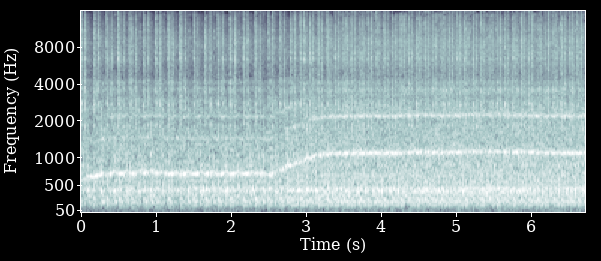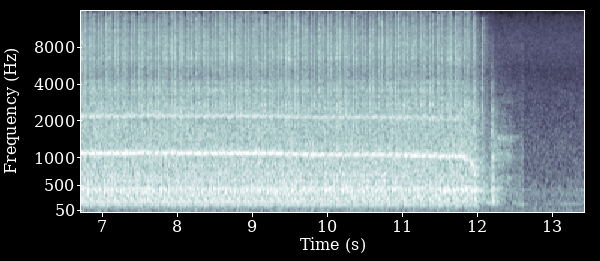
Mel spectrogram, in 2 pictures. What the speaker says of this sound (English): we can go to the sewing machine and go ahead and stitch on the buttonholes that we can get to.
